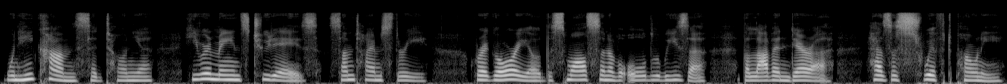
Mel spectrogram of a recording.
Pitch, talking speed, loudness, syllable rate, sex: 190 Hz, 145 wpm, -20 LUFS, 4.3 syllables/s, female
